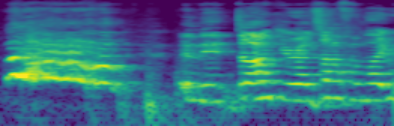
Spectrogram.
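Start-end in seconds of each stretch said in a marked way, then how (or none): 0.1-0.9 sudden high yelp breaking into a laugh; startled laughing yelp. Acted. Balaam yelps as his donkey runs off, laughing.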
